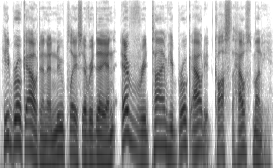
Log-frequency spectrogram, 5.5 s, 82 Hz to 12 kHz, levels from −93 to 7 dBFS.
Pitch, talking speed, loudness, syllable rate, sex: 130 Hz, 220 wpm, -17 LUFS, 5.5 syllables/s, male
